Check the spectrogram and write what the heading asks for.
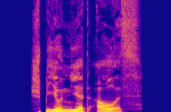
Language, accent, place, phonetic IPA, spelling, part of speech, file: German, Germany, Berlin, [ʃpi̯oˌniːɐ̯t ˈaʊ̯s], spioniert aus, verb, De-spioniert aus.ogg
- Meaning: inflection of ausspionieren: 1. second-person plural present 2. third-person singular present 3. plural imperative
